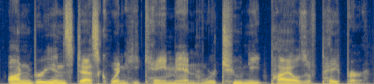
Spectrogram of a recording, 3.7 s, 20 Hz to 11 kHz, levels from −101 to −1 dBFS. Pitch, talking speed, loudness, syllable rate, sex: 100 Hz, 210 wpm, -19 LUFS, 4.5 syllables/s, male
